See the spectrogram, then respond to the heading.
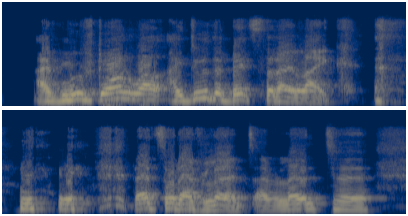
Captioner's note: laugh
